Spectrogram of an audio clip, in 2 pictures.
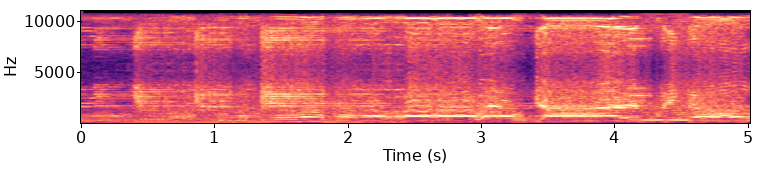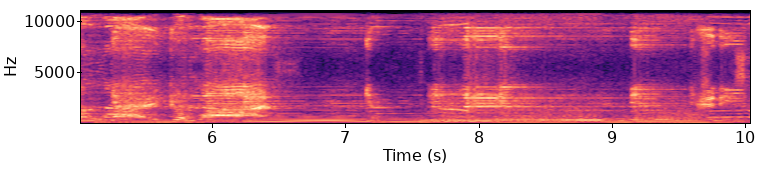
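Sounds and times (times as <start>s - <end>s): live rock band: 0.0s - 10.0s
sliding bass line: 0.0s - 10.0s.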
